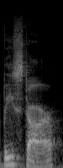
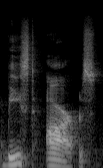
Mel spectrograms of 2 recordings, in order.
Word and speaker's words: Beastars: But I watched all of Beastar. Beastar? Every time I look it up, and it's not Beast and Star. It's Beastars, the way it's spelled.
